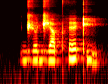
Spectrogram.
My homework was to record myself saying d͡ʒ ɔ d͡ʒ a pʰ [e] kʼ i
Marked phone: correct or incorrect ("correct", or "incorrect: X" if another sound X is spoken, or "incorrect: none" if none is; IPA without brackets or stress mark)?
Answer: incorrect: ɛ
